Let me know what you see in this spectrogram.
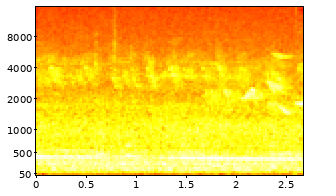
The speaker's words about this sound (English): There's a lot of bird activity still, but oh, it's a bit nippy out there.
